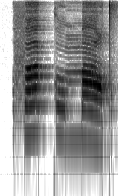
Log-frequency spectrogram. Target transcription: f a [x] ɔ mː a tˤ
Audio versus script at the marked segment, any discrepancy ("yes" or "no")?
yes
